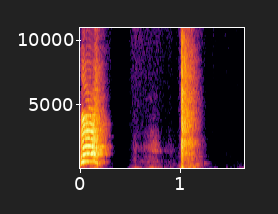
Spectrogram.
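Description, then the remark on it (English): One sharp, loud hand clap with a quick decay, preceded by a brief voiced sound and a faint rustle, then silence. “I'm going to clap real quick.”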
